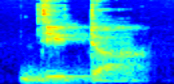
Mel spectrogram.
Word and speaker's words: zeta: known as zeta and it's actually a greek letter okay pronounce it as jita and this is known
